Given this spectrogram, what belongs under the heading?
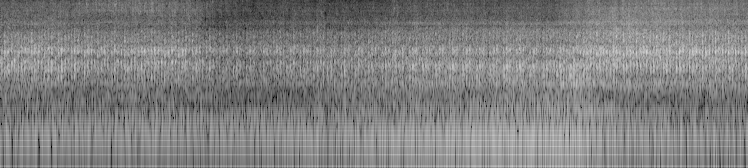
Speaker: Слышно, наверное, как он стучит. Вот, блин, такой треск раздается постоянно.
